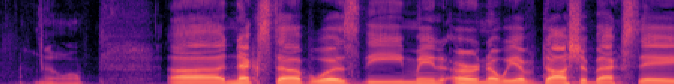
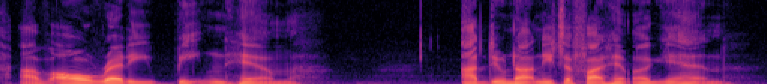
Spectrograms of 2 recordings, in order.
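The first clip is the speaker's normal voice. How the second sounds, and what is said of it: Bad impression with southern twang. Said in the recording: “This fool talks like Christopher Walken, man ... I thought that was like a southern twang to it ... Maybe I just did a bad impersonation of it.”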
